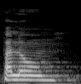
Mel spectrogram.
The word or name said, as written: palom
